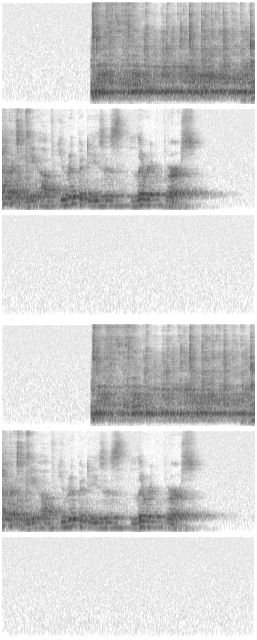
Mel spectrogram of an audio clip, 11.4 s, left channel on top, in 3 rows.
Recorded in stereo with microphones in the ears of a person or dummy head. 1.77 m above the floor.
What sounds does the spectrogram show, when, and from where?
1.3 s a splash: 35° left (ahead or behind), 1.2 m
3.6 s a man speaking: 20° left (ahead or behind), 0.8 m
